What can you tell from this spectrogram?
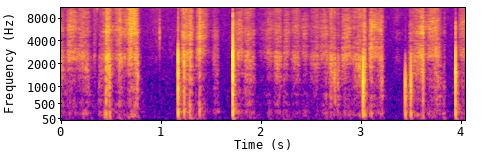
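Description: A marker pen drawing in short, scratchy strokes, several in a row with brief pauses between them.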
